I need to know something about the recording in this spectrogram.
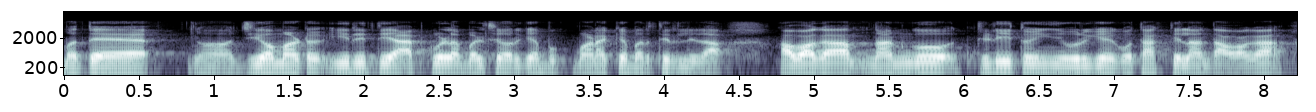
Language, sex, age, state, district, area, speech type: Kannada, male, 18-30, Karnataka, Chikkaballapur, rural, spontaneous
